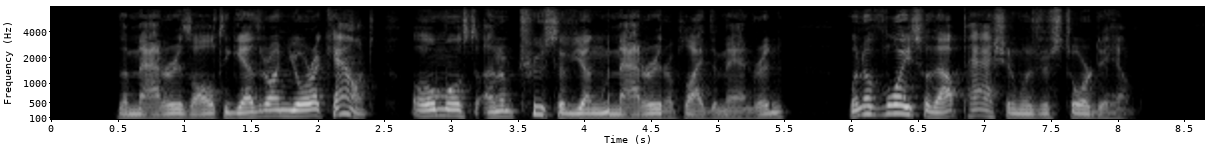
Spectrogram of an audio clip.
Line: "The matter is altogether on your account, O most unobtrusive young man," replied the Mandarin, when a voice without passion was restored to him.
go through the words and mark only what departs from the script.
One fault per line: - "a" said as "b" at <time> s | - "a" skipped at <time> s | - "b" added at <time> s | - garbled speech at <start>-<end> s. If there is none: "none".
- "man" said as "matter" at 4.2 s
